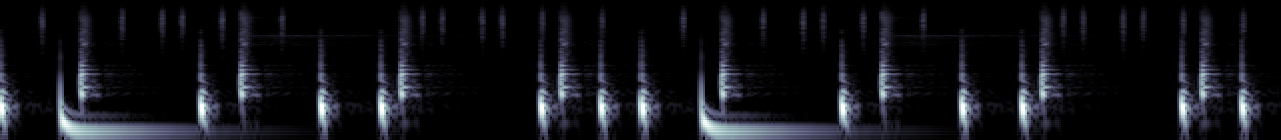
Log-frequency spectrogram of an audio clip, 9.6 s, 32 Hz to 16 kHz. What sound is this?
l4dsong loop couplet
More sophisticated version of the couplet / break drumloop
bass, drum, hiphop, loop, rythm, samples, tr808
